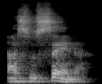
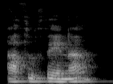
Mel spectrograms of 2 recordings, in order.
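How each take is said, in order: First: The z is pronounced as an s sound. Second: The z is pronounced as a th sound. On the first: "Let's pronounce these words as in Latin America" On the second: "the Z and the C are pronounced differently in Spain"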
